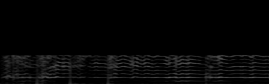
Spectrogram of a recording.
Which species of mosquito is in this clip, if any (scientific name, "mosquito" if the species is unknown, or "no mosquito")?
mosquito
